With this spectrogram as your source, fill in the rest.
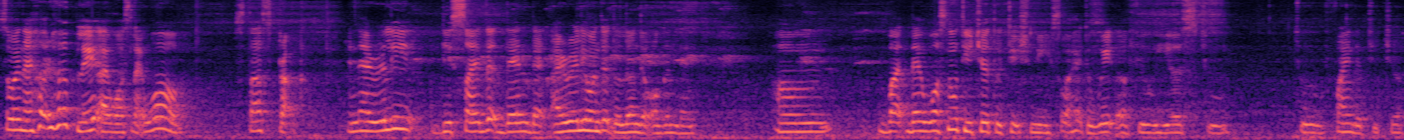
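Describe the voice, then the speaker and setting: A woman speaks at medium pitch and a moderate pace with ordinary pitch variation, with audible room echo and noticeable background noise. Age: 60s. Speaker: organist. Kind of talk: casual chat. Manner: hesitant, with fillers.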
